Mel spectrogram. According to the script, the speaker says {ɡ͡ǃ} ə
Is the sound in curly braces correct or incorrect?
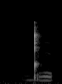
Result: correct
